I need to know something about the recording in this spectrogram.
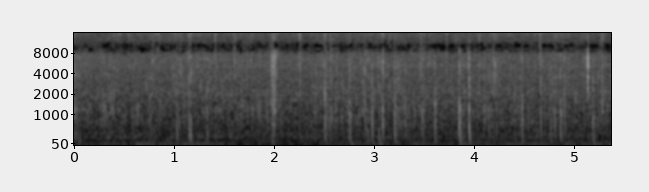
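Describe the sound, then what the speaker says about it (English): Steady rain patters all around, with scattered drips and heavier drops striking leaves and surfaces nearby, no voices. "We're out here in the rain."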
